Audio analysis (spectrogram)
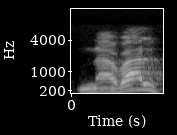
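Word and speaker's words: נבל: la traducción de una palabra hebrea que se pronuncia s naval pero una cosa muy muy chistosa aparece en la Biblia naval naval tiene que ver con una historia que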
